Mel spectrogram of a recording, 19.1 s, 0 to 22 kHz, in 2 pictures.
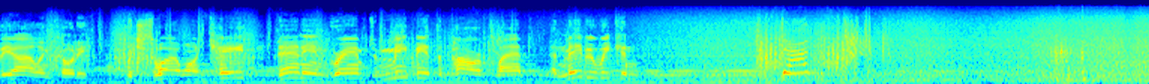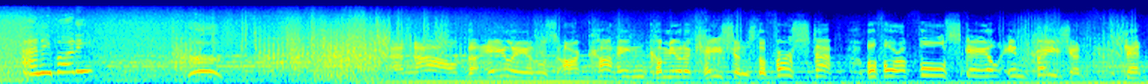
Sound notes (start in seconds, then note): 5.7 static; 11.1 gasps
